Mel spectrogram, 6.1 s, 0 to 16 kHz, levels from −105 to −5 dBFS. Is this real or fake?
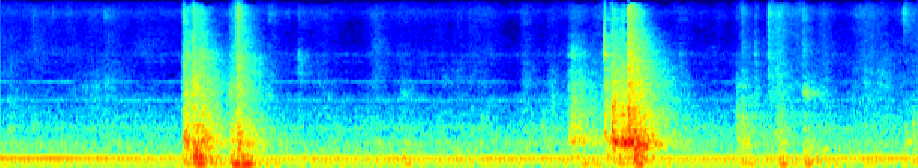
real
